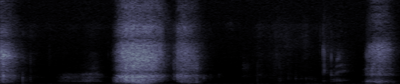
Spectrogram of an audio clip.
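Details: Deliberately induced hayfever sneezes: two sneezes in quick succession with a sharp inhaled build-up, then a third; repeated sneezing from hay fever.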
